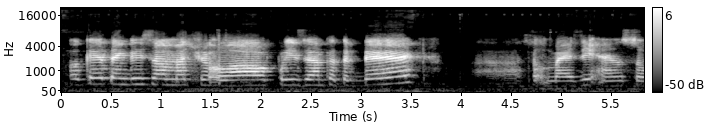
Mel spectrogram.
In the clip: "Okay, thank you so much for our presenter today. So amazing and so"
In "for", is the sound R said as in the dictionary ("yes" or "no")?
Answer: no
